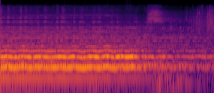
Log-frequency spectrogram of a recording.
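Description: A man sings with feeling into a microphone, loud and close, in a large hall.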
